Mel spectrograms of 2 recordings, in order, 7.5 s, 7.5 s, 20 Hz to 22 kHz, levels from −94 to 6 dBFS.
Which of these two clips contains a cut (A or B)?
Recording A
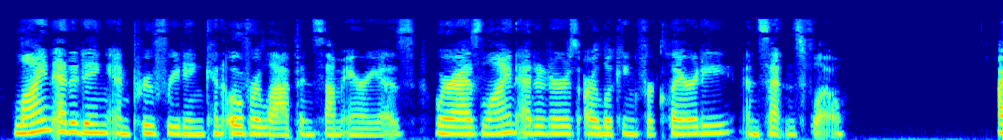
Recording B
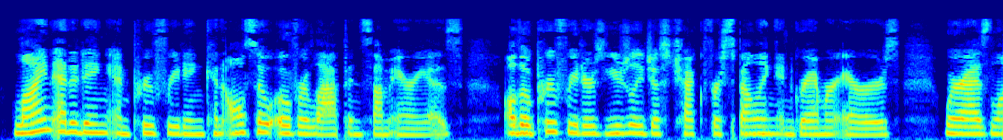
A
